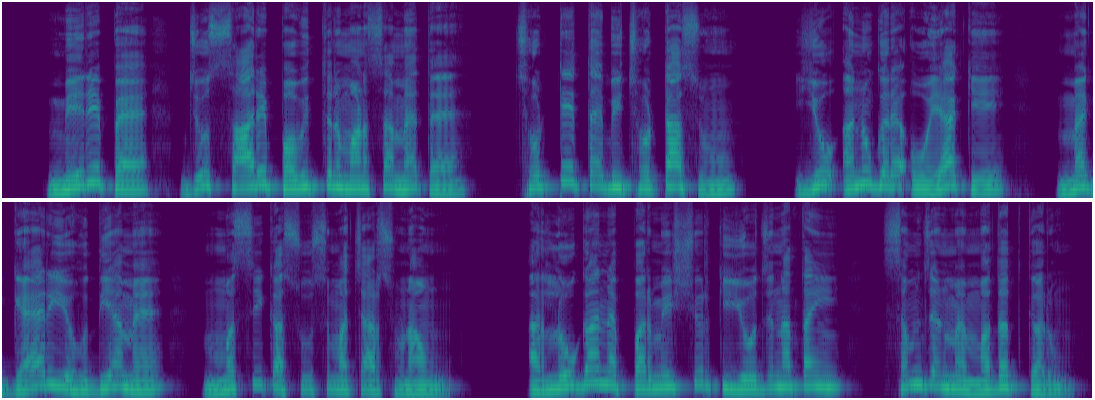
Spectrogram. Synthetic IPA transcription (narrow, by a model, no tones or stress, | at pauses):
meːɾepɛ | d͡ʒosaːɾepɐʋɪt̪ɾəmaːɽ̃sãm̤ɛ̃t̪ɛ | t͡ʃʰoːʈːet̪ɛbʱit͡ʃʰoːʈːasũ | joʔɐnʊɡɾɛɦoːjake | mɛ̃ɡɛːɾjɐɦuːd̪ɪjam̤ɛ̃ | mɐsiːɦkasusɐmaːt͡ʃaːɾsʊɽ̃a̰ːṵ̃ | ɐɾloːɡãnɛpɐɾmeːsʋəɾkijoːd͡ʒnat̪ãːɦĩ | sɐmd͡ʒəɽ̃mɛ̃mɐd̪əd̪kɐɾṵ̃ː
